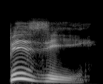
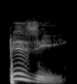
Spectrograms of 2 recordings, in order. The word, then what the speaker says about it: busy: or the next stanza we have busy bu u s y busy that will rhyme with dizzy and then tear will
